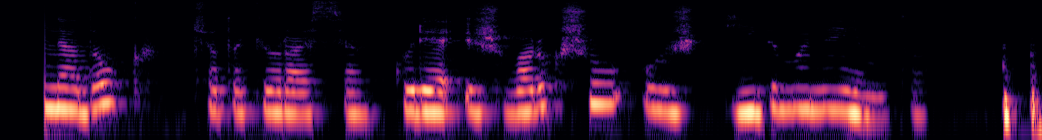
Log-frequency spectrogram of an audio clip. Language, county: Lithuanian, Vilnius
